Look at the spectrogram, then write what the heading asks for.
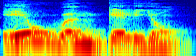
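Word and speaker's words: εὐαγγέλιον: A palavra no original é euangelion.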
